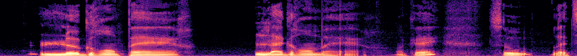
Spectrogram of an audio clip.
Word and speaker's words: grand-père: So, le grand-père, grandfather, le grand-père, remember, accent grave like that, it's this open père, le grand-père, le grand-père. And then the feminine form, grandmother, la grand-mère, la grand-mère. Okay, so les grands-parents, le grand-père, la grand-mère.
